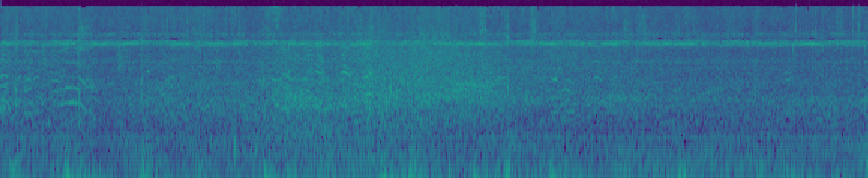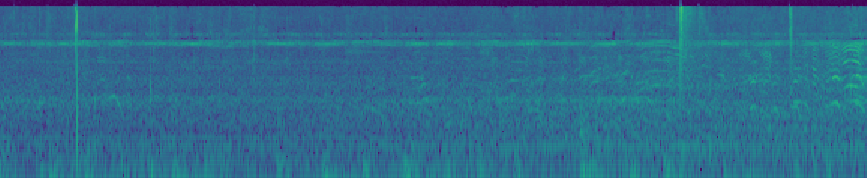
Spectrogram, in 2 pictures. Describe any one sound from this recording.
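Young women shout to each other across an open field in the distance.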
